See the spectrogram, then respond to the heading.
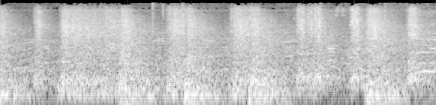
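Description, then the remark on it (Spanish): The Tambores del Carmen procession band of Salteras pounds out a steady, heavy march rhythm on drums, deep thuds recurring about every second beneath a dense wash of snare rattle and crowd noise, loud throughout. “Tambores del Carmen de no, no, Salteras.”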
